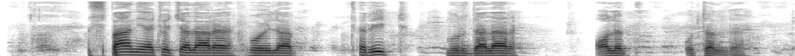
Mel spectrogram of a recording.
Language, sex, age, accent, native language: Uzbek, male, 25-34, Andijon, Uzbek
